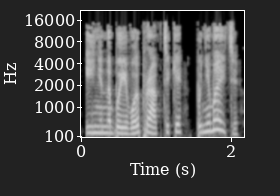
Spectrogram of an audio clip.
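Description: A brash young dwarf mage girl, as a woman reader puts her on, tipsy and excitable, talking loudly and well above the reader's own pitch. Her words slur a bit, and the sound is dry and close. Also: brisk, no room sound, close to an everyday voice. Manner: high, loud, excitable, slurring.

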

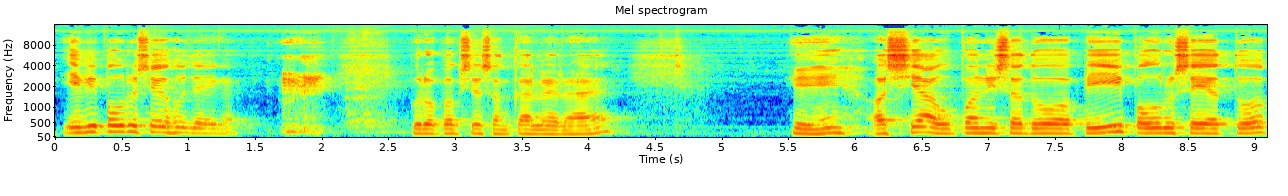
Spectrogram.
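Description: Slow, mellow-voiced man teaching scripture. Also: fairly high pitch. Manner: slow and deliberate, recites Sanskrit and explains it in Hindi; poses questions to the class and answers them. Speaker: Vedanta teacher. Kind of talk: scriptural lecture.

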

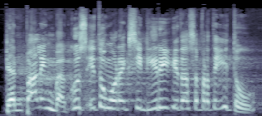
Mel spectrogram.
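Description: A man preaching to a live audience and answering their questions, with sharp leaps in pitch. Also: animated, fast. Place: large hall with a live audience. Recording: long hall reverb over a PA.

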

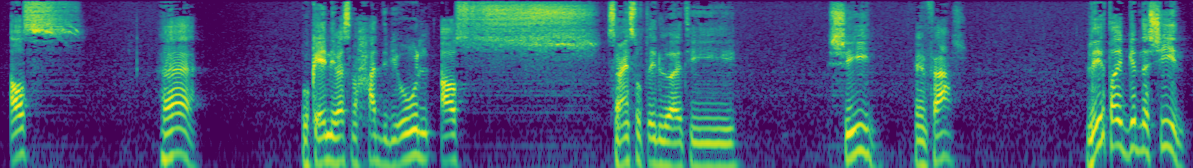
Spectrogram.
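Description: A man's voice: medium pitch, expressive, fast, pauses often, slightly rough. A man with an Egyptian accent teaching Quran recitation rules, asking listeners questions and answering them himself while demonstrating letter sounds. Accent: Egyptian Arabic. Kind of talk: recorded tajweed lesson.

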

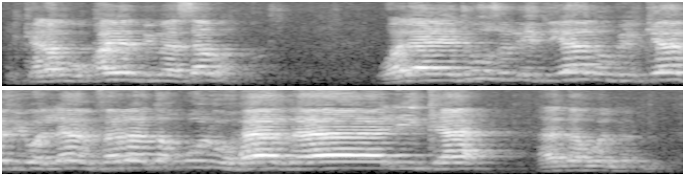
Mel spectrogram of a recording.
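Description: A man's voice: sits high, expressive, racing, a bit bright, echoey room, far from the mic, rough recording. A male teacher gives a grammar lecture. He reads a classical text aloud, explains it, and keeps checking that his listeners follow.

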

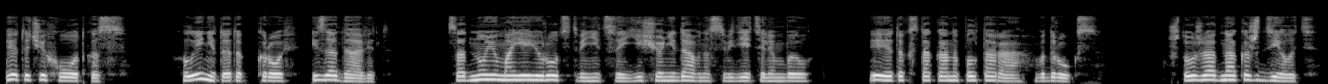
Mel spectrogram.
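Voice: medium pitch, a little slow, a little mellow, no room sound, studio quality, close to an everyday voice. A reader voicing a polite, deferential male official in an audiobook reading. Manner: soothing, deferential.

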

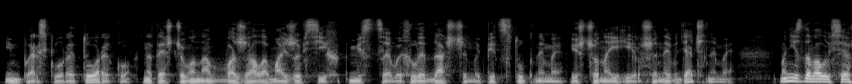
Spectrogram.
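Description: A man reading a novel aloud as first-person audiobook narration, with a measured, even storytelling delivery. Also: extremely low pitch, husky.

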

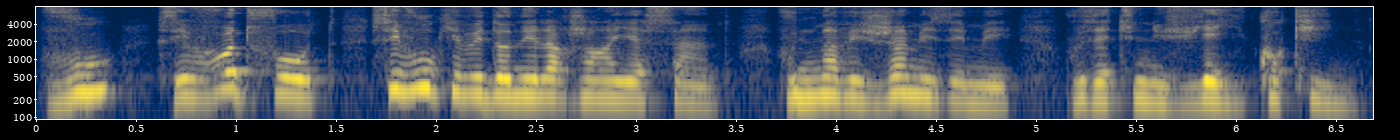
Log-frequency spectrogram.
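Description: A woman voicing a furious, greedy grown peasant son who shouts accusations at his aged parents. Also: medium pitch, animated, a little slow, slightly rough, full character voice. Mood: raging.

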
